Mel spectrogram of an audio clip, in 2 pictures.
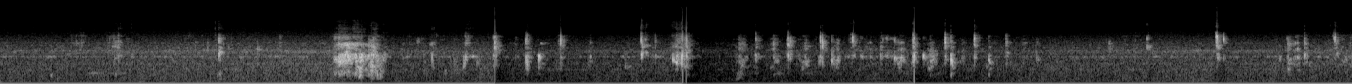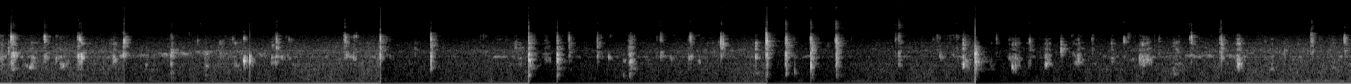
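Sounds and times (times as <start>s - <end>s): person chewing food: 2.1s - 10.4s, 12.2s - 27.0s
wet mouth clicks and lip smacks: 18.7s - 27.0s.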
